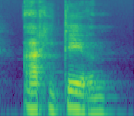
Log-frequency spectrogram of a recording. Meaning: to agitate, to stir up
- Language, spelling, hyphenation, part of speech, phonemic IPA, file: Dutch, agiteren, agi‧te‧ren, verb, /ˌaː.ɣiˈteː.rə(n)/, Nl-agiteren.ogg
